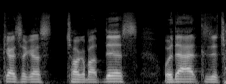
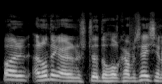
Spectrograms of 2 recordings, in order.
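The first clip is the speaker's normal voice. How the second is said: very fast, higher mumble; confused guest; 6 semitones higher, much faster than usual. Retold or imitated. The guest explaining himself, very fast and confused. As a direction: rattle it off, bewildered. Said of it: "he goes".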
